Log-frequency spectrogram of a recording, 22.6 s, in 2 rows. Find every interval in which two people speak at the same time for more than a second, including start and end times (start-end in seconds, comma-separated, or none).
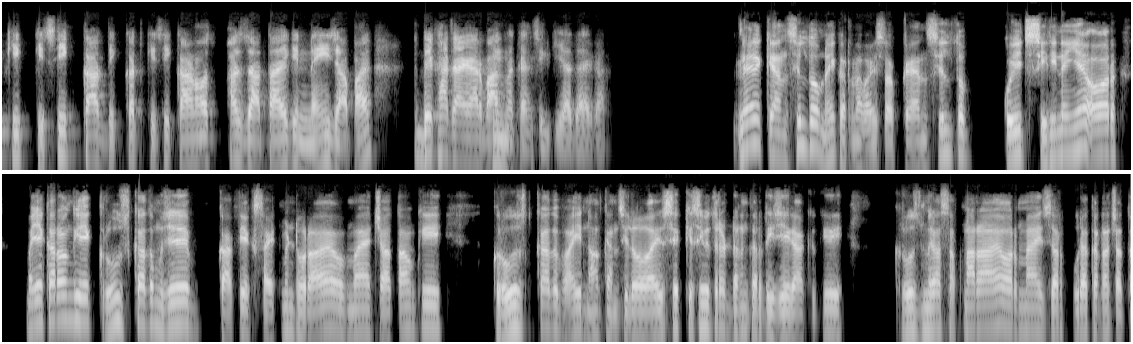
none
